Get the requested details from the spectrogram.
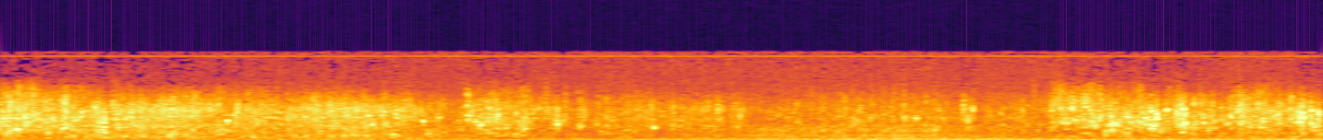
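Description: Van Weyden rows a boat through water with oars after casting off from the schooner. Steady sloshing and splashing runs continuously without pause, and no one speaks.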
